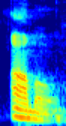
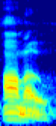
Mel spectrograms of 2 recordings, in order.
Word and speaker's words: Amo: Gabe Amo. How do you say your last name, Gabe? Amo. Amo.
